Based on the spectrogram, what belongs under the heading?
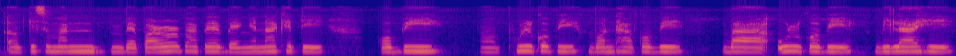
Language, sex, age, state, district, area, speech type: Assamese, female, 45-60, Assam, Dhemaji, rural, spontaneous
